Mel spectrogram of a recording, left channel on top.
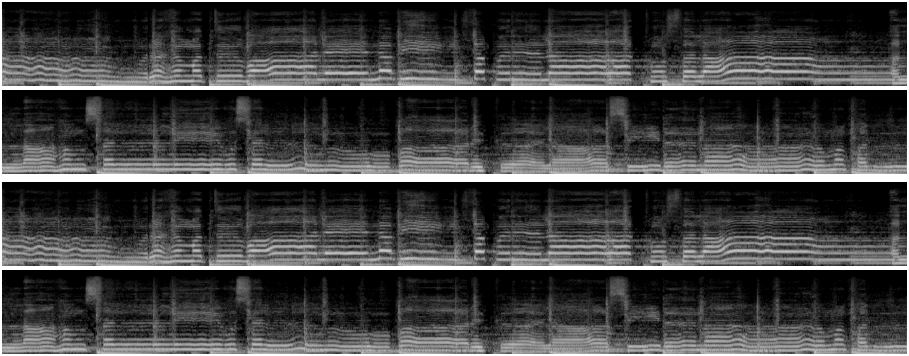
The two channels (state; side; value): identical; both; correlation 1.00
